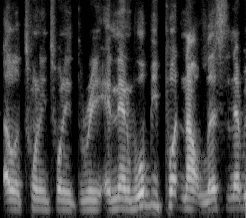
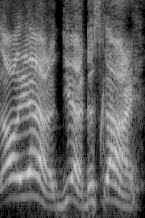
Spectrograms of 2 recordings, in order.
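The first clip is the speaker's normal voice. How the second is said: gullible believer; 8 semitones higher, 6 dB louder, slower than usual. Pretend. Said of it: "Put a one if you believe".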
